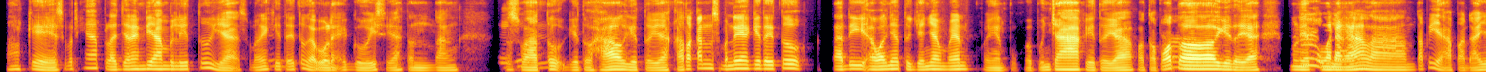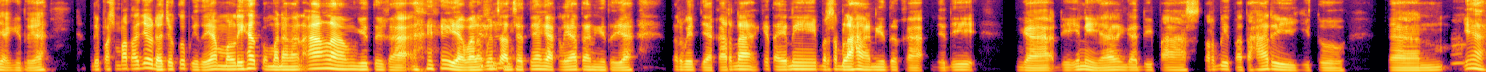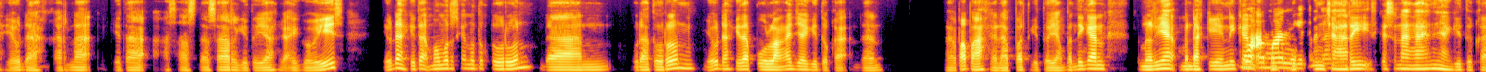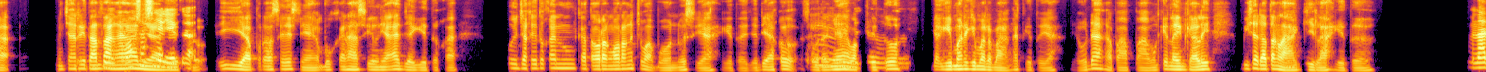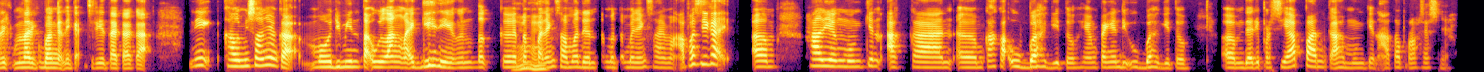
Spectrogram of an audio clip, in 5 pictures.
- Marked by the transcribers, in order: chuckle; in English: "sunset-nya"; laughing while speaking: "nih"
- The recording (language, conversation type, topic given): Indonesian, podcast, Apa pengalaman mendaki yang paling berkesan buat kamu?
